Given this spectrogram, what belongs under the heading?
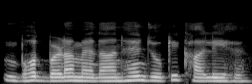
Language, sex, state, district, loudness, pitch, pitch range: Hindi, female, Punjab, Kapurthala, -16 LUFS, 170 Hz, 165-185 Hz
